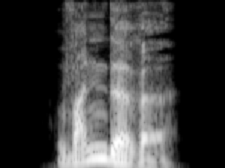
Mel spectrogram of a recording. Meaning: inflection of wandern: 1. first-person singular present 2. first/third-person singular subjunctive I 3. singular imperative
- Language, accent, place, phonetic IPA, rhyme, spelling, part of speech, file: German, Germany, Berlin, [ˈvandəʁə], -andəʁə, wandere, verb, De-wandere.ogg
